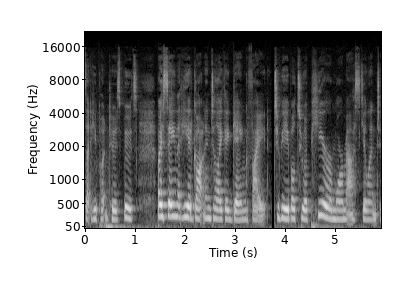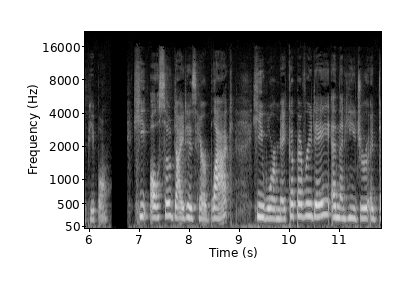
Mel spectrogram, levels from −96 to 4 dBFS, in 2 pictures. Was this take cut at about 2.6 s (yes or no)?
no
